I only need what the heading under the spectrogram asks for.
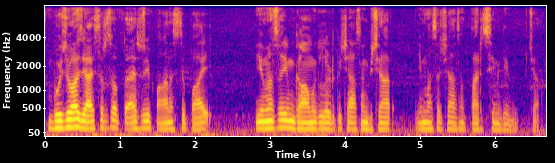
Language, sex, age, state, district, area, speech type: Kashmiri, male, 18-30, Jammu and Kashmir, Anantnag, rural, spontaneous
